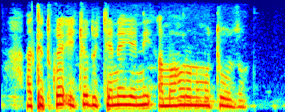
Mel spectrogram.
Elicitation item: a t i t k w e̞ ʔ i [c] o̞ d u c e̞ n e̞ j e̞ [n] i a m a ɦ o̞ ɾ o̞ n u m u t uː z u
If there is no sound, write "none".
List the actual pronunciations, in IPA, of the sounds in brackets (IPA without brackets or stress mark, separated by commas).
c, n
